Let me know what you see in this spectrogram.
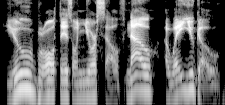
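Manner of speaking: big, lumbering, bulbous alien creature voice. Narrator describes a pleading captive answered by an unseen figure; lumbering, bulbous voice. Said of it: "a lumbering, bulbous voice going".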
